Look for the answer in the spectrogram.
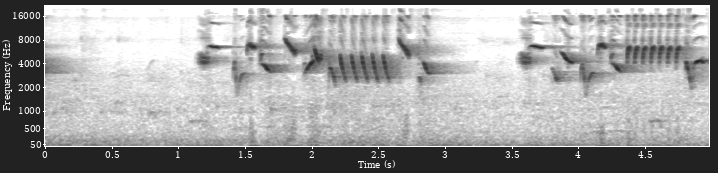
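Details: Edel sanger, the grey singing finch, sings bright swooping notes ending in a fast buzzy trill; a second phrase starts with the same pattern after a pause.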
